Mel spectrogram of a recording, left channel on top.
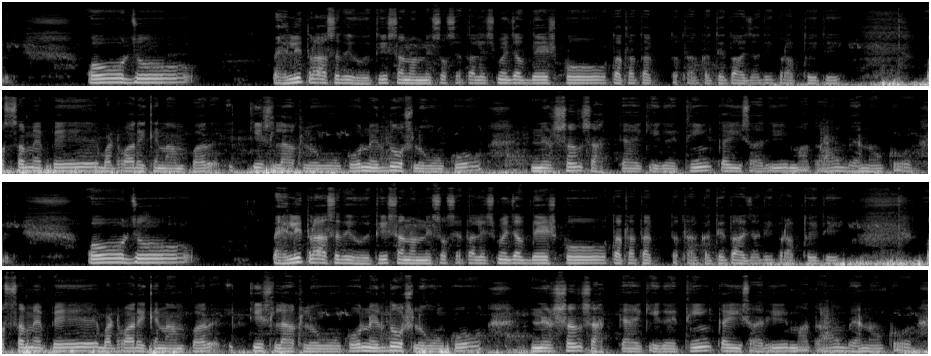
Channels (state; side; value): normal; both; correlation 0.71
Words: और जो पहली त्रासदी हुई थी सन 1947 में, जब देश को तथाकथित आज़ादी प्राप्त हुई थी, उस समय पे बंटवारे के नाम पर 21 लाख लोगों को, निर्दोष लोगों को नृशंस हत्याएं की गई थी। कई सारी माताओं बहनों को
